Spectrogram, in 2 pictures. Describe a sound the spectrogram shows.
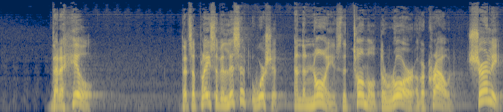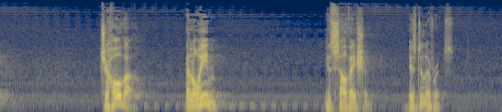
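An elderly man speaks calmly into a microphone, with pauses, his voice carried by a loudspeaker.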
